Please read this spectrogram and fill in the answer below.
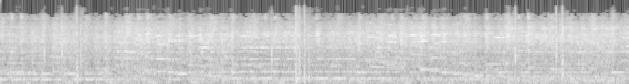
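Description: Fireworks bursting with several sharp bangs, the loudest about three seconds in, over loud continuous music.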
